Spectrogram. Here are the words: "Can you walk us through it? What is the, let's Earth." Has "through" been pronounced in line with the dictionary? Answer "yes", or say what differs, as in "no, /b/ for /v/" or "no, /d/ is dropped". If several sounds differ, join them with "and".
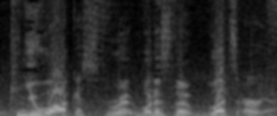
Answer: yes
